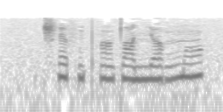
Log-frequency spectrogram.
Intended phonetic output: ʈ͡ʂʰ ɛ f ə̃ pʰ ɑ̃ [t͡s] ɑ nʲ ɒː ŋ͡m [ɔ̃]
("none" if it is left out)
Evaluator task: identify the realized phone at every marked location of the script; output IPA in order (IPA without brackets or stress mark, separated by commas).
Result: t̪, ɔ̃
